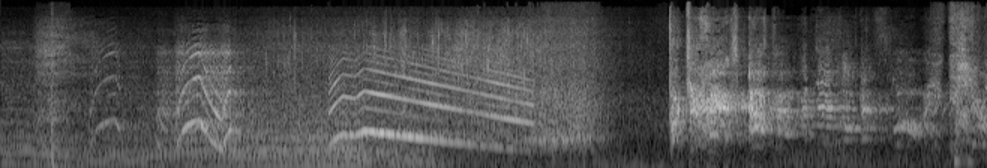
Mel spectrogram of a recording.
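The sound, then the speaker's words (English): A police siren wails in rising and falling sweeps, loud, as police arrive, then cuts off abruptly into a burst of rough noise and commotion. “He nods agreeably at Teddy, who just flops his head back as the police arrive.”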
